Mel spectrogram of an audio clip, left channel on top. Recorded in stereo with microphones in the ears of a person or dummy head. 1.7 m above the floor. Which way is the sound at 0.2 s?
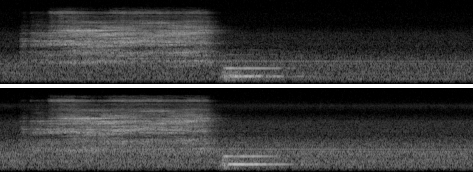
5° right (ahead or behind).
